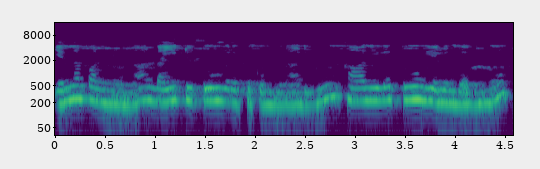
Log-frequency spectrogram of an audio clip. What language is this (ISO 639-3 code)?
tam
